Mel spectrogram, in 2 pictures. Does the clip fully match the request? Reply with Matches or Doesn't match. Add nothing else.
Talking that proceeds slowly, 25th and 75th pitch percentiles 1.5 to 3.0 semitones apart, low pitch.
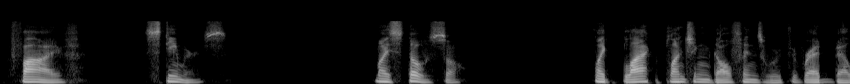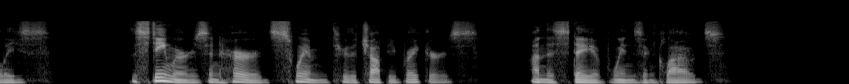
Matches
